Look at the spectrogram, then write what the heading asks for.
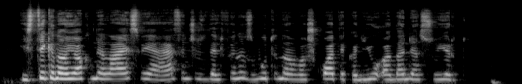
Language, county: Lithuanian, Vilnius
